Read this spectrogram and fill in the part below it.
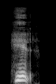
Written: hæld

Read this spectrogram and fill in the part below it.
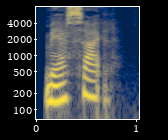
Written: mærssejl

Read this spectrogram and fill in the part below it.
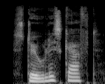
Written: støvleskaft

